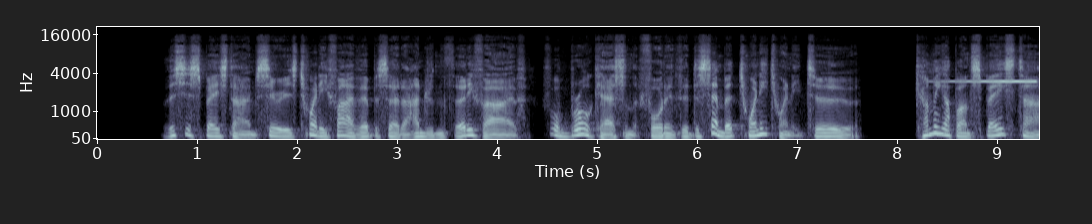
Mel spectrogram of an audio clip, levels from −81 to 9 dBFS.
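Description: From 8.25 s to 9.42 s a loudspeaker feedback squeal takes over the end of the speech. A pure tone at 3 kHz appears and swells steadily over about 0.7 s before settling at a level about 5 dB above the speech. The microphone is picking up the loudspeaker it feeds, and at 3 kHz the gain around that loop exceeds unity. Each pass reinforces the tone, so it keeps growing until the amplifier caps it, and it is still present when the audio ends.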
